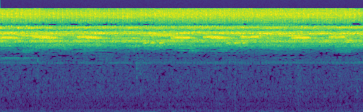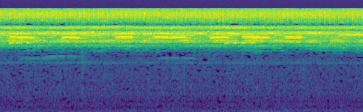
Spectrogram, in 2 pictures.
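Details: After dark in the Costa Rican rainforest of the Osa Peninsula, near Corcovado National Park, a thick insect chorus of high trills and buzzes runs evenly for the whole stretch, with no other clear sounds.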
